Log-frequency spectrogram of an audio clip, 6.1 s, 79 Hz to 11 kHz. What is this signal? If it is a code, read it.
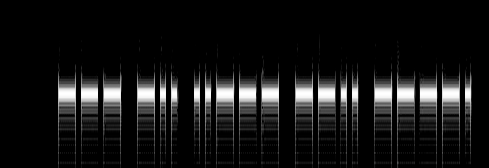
Morse code, heard as a keyed tone, about 17 wpm, 700 Hz. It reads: OD2Z9
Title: Code Groups - 5 Letter:Numbers - 17wpm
